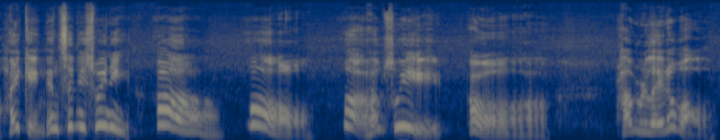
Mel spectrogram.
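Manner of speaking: high, mocking "how sweet" dragged out; sarcastic fawning. Real, not acted. Mocking Vance's podcast topics, high sarcastic coo. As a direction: sneer in fake delight.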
